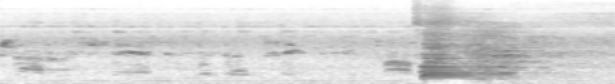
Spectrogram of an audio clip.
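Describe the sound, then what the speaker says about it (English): An eastbound intermodal freight train passes during Ohio railfanning, a loud rush of rail noise swelling suddenly near the end after quieter background with faint voices. "Here we have another eastbound intermodal."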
